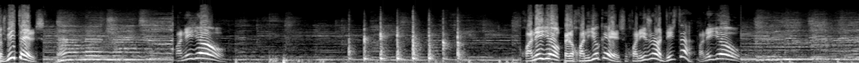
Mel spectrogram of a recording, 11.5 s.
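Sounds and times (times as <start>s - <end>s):
speech: 0.0s - 3.2s, 7.0s - 10.4s
knocking on a door: 4.6s - 6.4s.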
